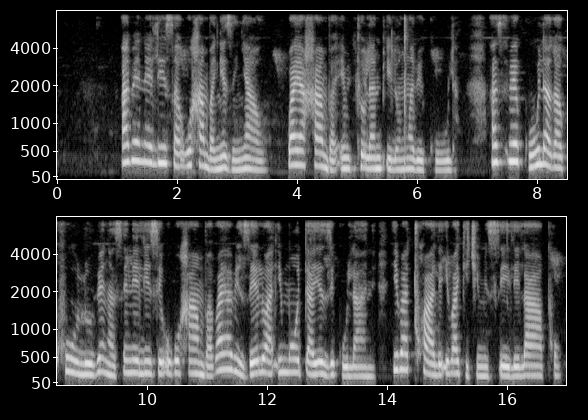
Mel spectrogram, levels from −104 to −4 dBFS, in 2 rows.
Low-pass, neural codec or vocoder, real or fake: 7.2 kHz; none; real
